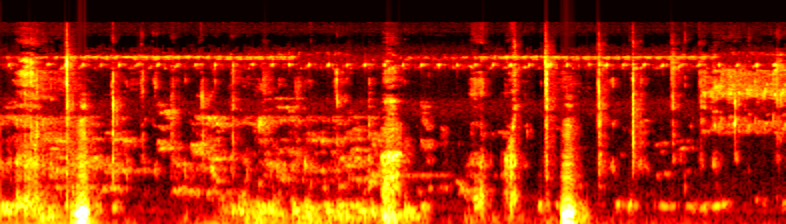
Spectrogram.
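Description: Mouth sounds of a person eating santol fruit pulp: wet chewing, sucking and smacking clicks, with two short voiced grunts or exhales, about a second in and about halfway through.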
